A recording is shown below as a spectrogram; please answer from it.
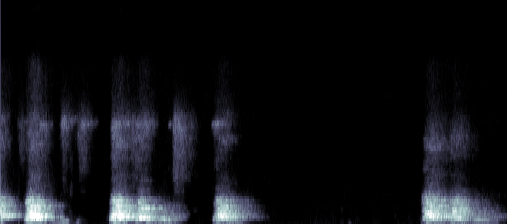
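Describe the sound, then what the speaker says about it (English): A Jack Russell terrier barks in the background in a few short bursts separated by pauses, with a gap of quiet before a final bark, fairly close but not loud. "My dog is in the background barking"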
